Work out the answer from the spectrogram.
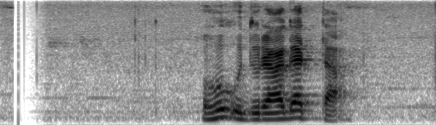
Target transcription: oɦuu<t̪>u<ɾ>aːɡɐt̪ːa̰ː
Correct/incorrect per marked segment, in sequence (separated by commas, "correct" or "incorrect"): incorrect, correct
